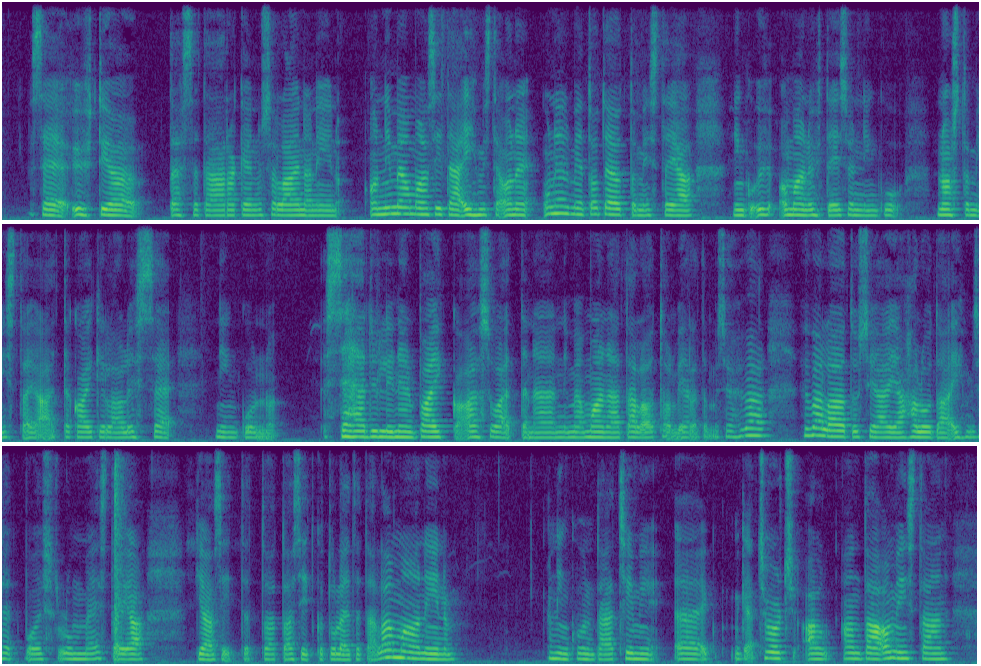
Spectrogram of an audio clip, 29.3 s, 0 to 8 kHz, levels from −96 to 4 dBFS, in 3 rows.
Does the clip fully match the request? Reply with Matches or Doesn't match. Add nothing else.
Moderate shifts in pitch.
Doesn't match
